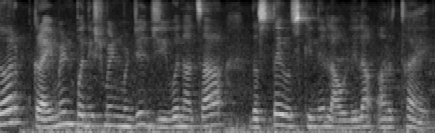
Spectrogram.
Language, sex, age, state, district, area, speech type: Marathi, female, 60+, Maharashtra, Sangli, urban, spontaneous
